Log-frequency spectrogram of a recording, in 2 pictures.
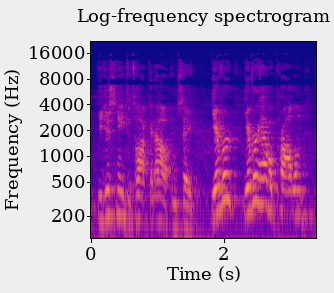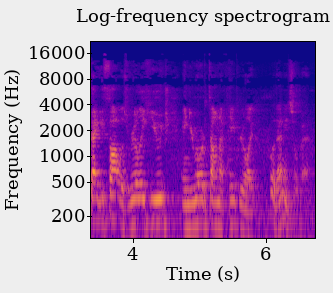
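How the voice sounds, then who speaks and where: A man giving a conversational Bible teaching to a recovery group, lively and full of rhetorical questions. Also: a little high. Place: church meeting room. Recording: echoey church room, distant mic, faint hiss.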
